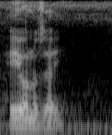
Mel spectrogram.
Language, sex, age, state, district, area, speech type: Assamese, male, 18-30, Assam, Goalpara, urban, spontaneous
